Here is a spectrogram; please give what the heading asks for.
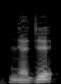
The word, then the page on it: zaje: apatani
